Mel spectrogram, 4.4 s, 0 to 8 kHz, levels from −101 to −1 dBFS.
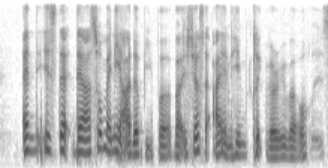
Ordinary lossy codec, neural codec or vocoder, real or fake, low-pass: none; none; real; 7.2 kHz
